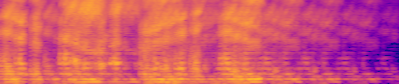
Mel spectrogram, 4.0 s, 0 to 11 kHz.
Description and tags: THE REAL VIRUS 11 - VOCOLOOPY - G#2
A rhythmic loop with vocal synth artifacts. All done on my Virus TI. Sequencing done within Cubase 5, audio editing within Wavelab 6.
vocoded, loop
